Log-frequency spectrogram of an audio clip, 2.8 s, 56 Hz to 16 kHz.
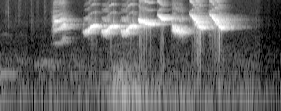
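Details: Double-collared seedeater nestlings, 12 days old: a rapid run of high, thin chirps and twittering notes rising in pitch toward the end, bursting for about two seconds after a short opening note, with a quiet background.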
